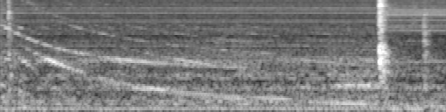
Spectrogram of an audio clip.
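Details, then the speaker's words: Betson claw machine, restored with fuses replaced after a bridge-wiring short: smooth falling motor whine as the claw travels, then a brief clack as it drops and returns home with relays firing; normal claw cycle. "what you're hearing are all of these relays which are underneath this label firing as needed"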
